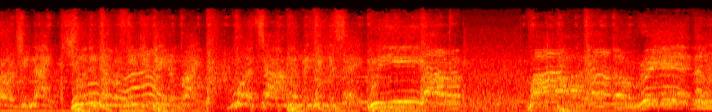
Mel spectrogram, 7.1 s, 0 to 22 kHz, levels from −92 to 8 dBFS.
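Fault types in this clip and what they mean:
Call audio freeze: from 4.63 to 5.22 s the last sound hangs as a fading buzz, likely a starved jitter buffer, then resumes intact, about 0.56 s late.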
